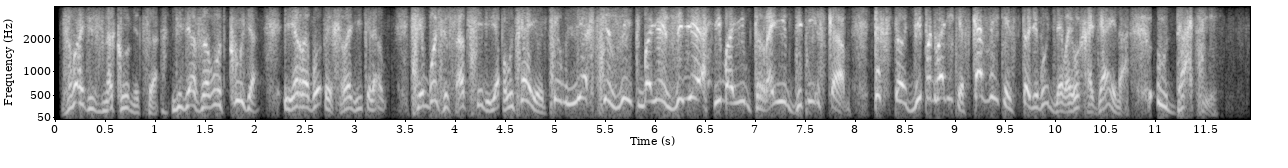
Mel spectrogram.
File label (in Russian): Avtootvet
